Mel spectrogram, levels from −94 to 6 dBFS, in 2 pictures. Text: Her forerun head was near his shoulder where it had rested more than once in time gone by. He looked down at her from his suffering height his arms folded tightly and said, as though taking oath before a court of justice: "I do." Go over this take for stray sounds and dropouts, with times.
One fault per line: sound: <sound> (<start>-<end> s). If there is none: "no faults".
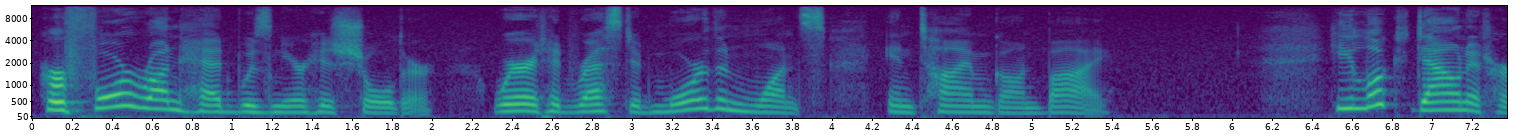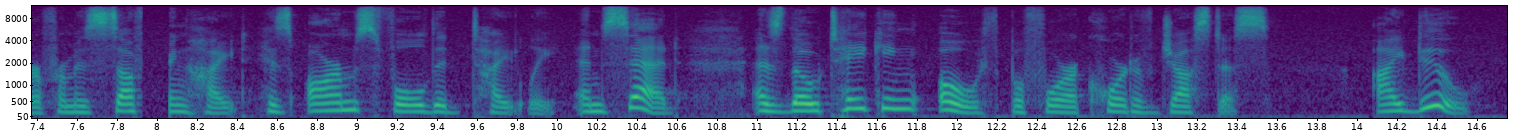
sound: dropout (7.9-8.1 s)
